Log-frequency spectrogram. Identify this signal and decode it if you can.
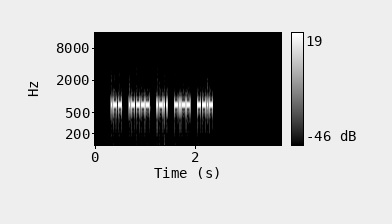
Morse code, heard as a keyed tone, about 53 wpm, spaced as for 37 wpm, 700 Hz. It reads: W1LYQ
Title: USA Call Signs - 5 Characters - 2x Character Spacing - 50wpm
